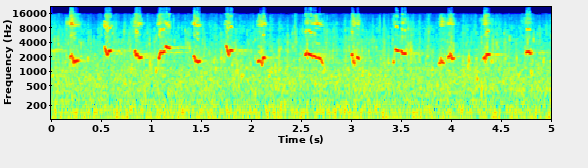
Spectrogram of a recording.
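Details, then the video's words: Sooty-headed bulbul in a bird-training recording, singing lively short, liquid notes that rise and fall, about thirteen spaced through five seconds, over a steady hiss of flowing water. "MASTERAN TERUCUKAN GACOR DAN SUARA AIR MENGALIR"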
